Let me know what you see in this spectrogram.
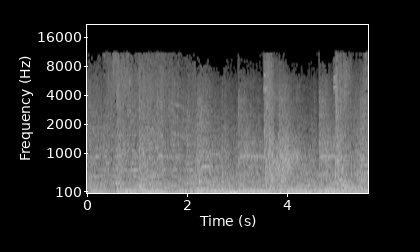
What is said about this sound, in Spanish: Al mismo tiempo, las bombas que lanzan los morteros explotan a su alrededor llenando todo de llamas y negro humo.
